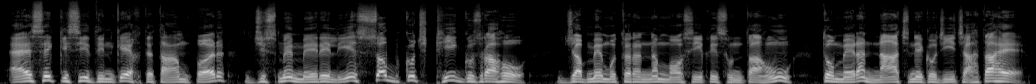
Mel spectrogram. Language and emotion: Urdu, happy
